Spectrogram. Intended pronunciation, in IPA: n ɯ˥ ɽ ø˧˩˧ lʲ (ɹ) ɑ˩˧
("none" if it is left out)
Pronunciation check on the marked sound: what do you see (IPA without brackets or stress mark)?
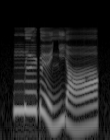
j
